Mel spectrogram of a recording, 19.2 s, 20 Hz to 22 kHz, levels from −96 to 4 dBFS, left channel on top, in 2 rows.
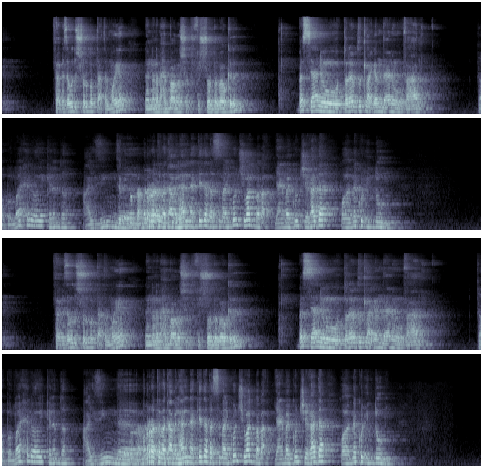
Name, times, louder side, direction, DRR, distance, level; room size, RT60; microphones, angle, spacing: voice 1, 1.0-2.4 2.9-4.7 5.9-8.4 12.0-12.7 13.1-13.2, left 3 dB, 35° left, 5 dB, 0.5 m, -25 dB
voice 2, 9.5-10.9 11.2-16.1 16.4-17.3, right 3 dB, 70° right, 6 dB, 0.6 m, -24 dB
8.1 x 2.9 x 4.9 m, 0.94 s
head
